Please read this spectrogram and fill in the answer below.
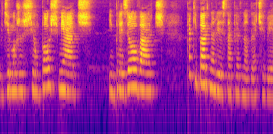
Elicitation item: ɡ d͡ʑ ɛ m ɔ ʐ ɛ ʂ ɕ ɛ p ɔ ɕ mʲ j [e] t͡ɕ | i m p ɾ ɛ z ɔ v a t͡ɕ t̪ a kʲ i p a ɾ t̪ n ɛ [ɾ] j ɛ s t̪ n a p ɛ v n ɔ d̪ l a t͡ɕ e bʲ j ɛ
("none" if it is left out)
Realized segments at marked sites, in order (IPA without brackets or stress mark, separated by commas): a, ɾ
